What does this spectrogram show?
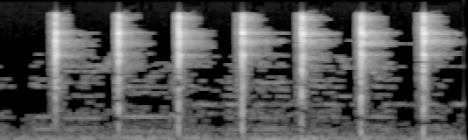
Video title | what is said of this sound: Bullet Casting: Separating Wheel Weights | you do the same thing with zinc has a much higher higher pitch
